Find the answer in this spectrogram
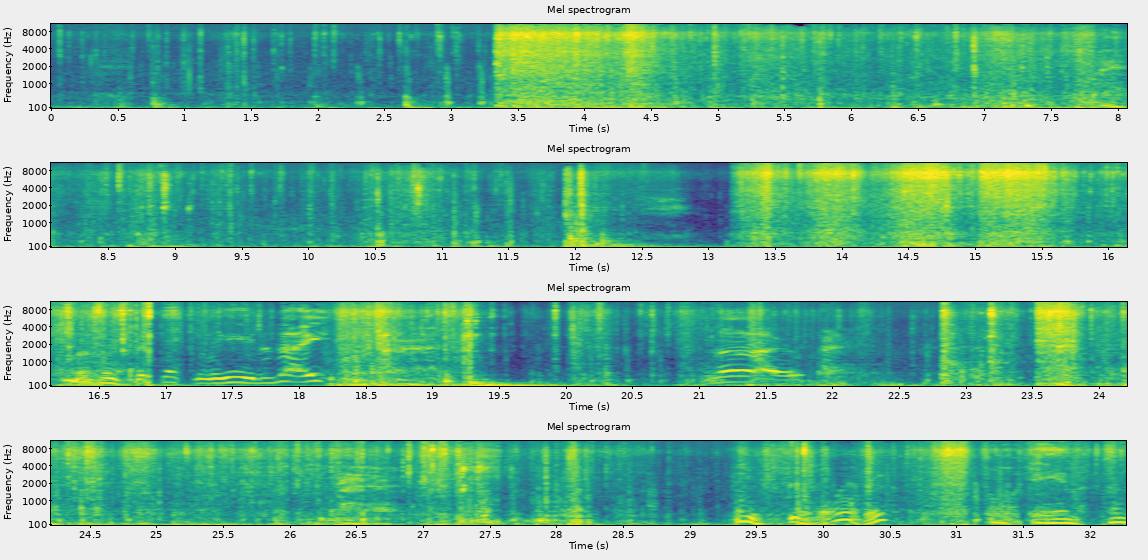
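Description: Hands rummaging through rubbish in a dumpster: plastic bags rustling and crinkling while sheets of plasterboard and cardboard shift, knock and clatter against each other and the bin.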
